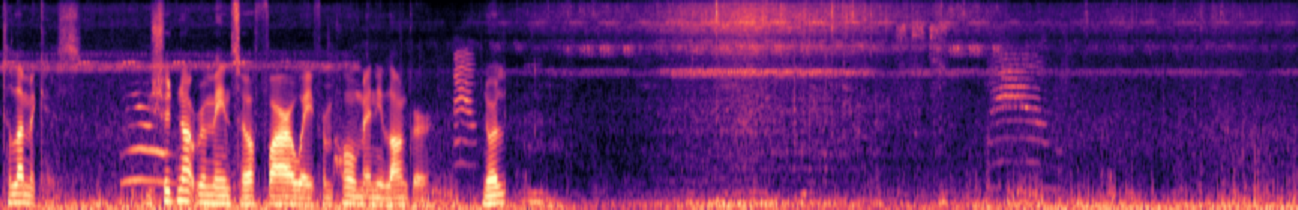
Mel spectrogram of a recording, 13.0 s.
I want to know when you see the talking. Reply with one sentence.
You can hear the talking from 0.0 to 0.8 s and from 1.4 to 5.0 s.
